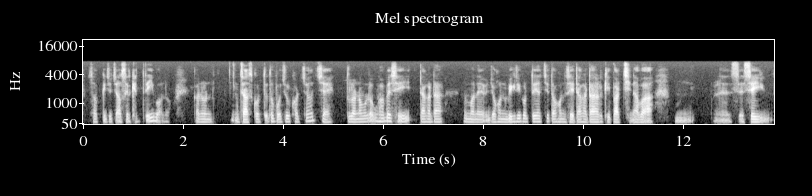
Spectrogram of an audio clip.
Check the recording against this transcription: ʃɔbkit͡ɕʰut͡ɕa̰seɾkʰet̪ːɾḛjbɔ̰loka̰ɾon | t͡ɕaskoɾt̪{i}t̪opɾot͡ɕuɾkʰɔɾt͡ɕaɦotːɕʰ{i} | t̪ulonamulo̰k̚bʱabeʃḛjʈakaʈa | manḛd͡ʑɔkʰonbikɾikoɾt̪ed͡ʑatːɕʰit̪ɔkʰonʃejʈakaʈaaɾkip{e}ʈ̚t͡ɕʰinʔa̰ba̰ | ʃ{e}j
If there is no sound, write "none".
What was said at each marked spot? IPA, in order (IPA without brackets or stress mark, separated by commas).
e, e, a, e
